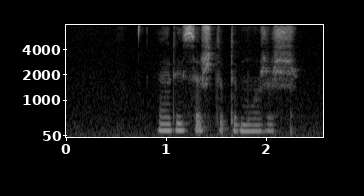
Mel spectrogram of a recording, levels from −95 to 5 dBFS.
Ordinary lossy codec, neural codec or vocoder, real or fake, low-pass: none; none; real; none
